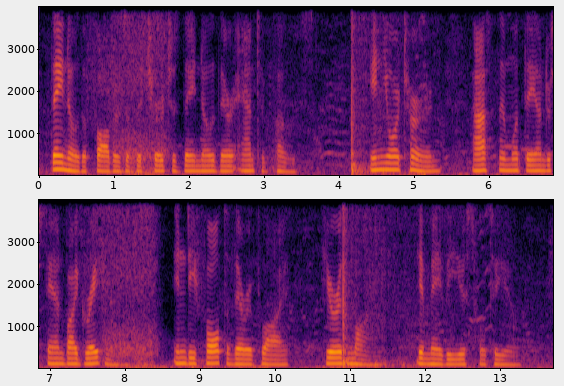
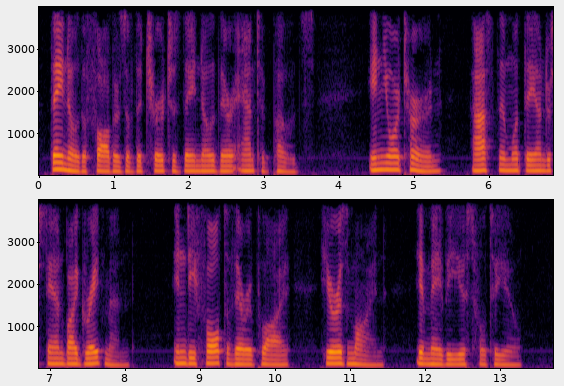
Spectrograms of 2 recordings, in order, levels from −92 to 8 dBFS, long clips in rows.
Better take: second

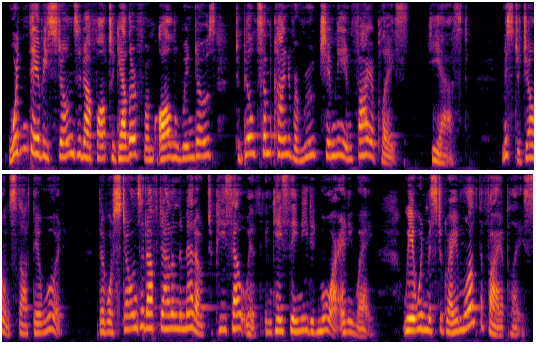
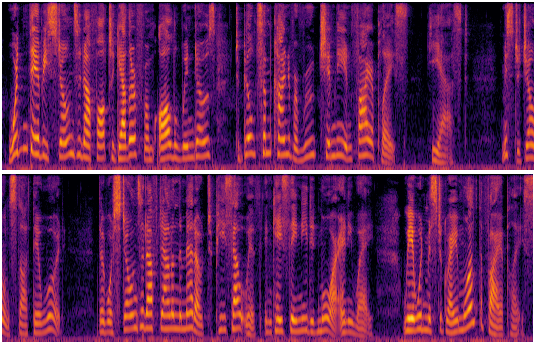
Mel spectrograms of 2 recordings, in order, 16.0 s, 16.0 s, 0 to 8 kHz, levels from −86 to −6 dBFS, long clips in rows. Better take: second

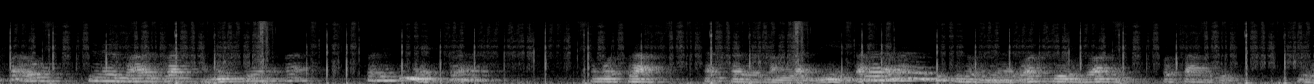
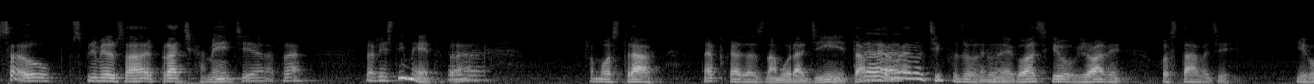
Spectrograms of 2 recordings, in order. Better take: second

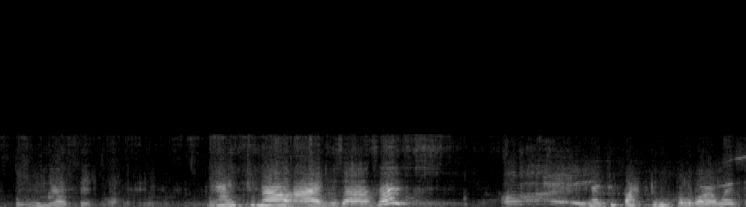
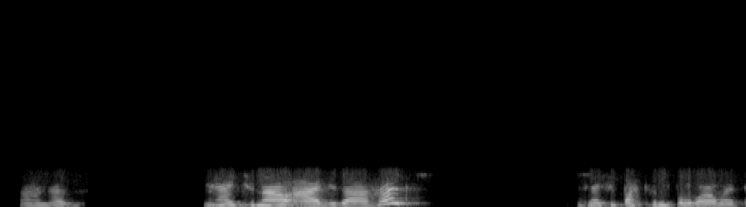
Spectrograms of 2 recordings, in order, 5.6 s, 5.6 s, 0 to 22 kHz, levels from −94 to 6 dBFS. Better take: second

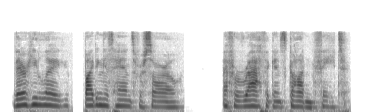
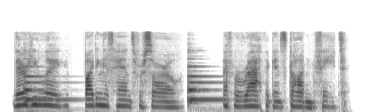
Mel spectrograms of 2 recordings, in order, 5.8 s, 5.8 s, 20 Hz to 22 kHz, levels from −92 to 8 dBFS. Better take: first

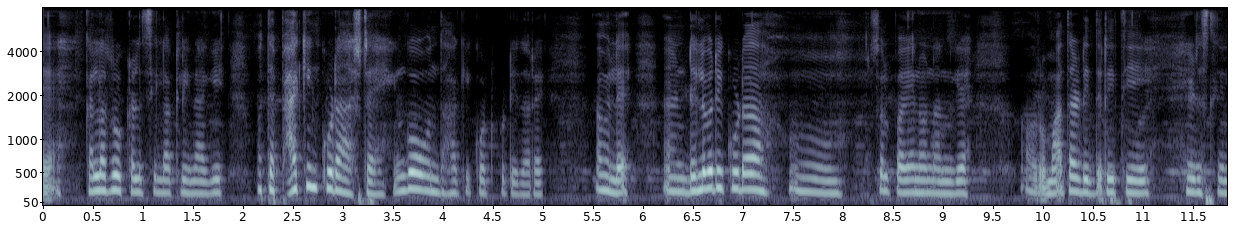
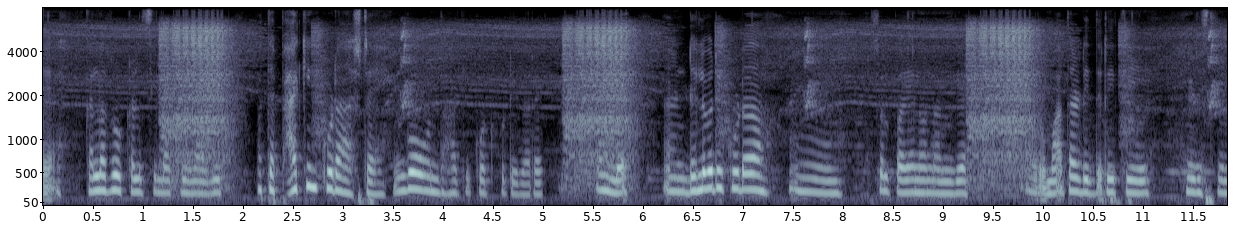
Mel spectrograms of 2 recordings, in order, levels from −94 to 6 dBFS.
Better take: first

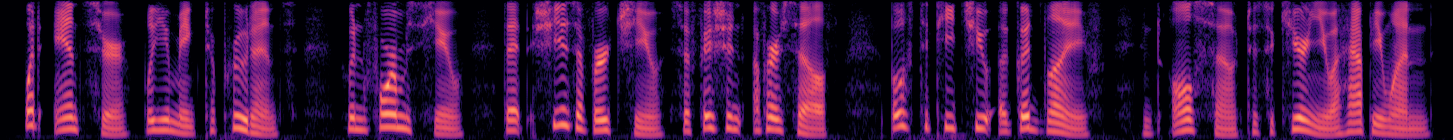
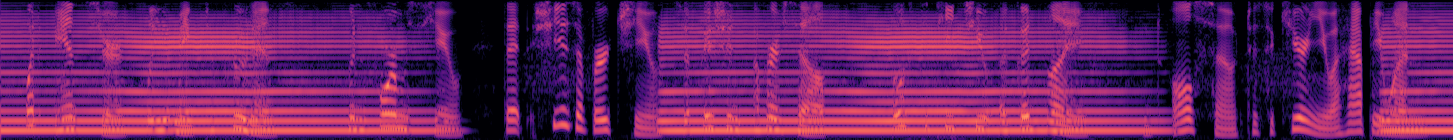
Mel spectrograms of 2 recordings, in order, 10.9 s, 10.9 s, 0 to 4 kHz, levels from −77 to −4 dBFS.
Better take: first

